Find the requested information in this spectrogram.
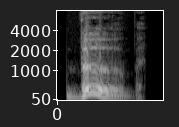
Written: boob

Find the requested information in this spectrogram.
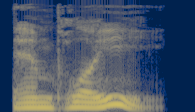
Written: employee

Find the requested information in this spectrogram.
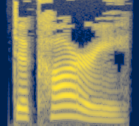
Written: dakarai

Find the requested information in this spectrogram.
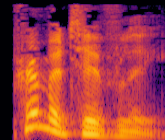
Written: primitively

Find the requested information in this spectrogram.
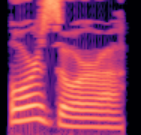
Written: orzora

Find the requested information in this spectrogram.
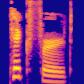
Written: picford

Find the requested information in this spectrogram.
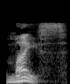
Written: mice

